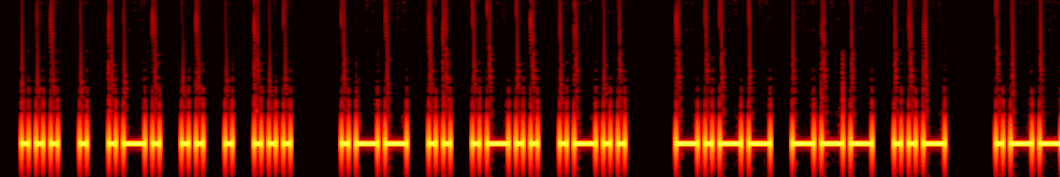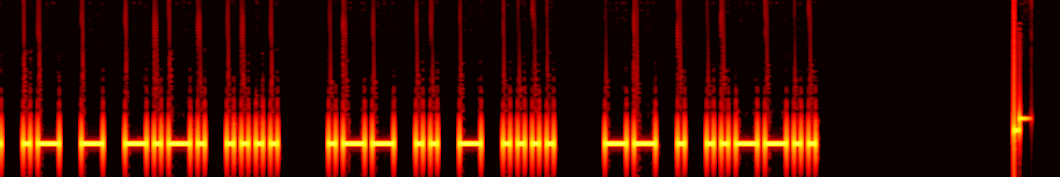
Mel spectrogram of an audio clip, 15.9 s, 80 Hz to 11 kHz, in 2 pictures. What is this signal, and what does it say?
Morse code, heard as a keyed tone, about 22 wpm, 700 Hz. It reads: SERIES WILL YOU WATCH WITH ME?
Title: Sentences from Top 1000 Words - Review Part 5 - 22wpm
